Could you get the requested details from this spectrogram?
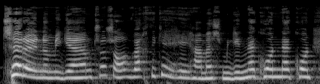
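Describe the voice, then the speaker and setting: A woman in her thirties giving parenting advice in a lively, direct way, often acting out short lines spoken to a child. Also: extremely high pitch. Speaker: parenting educator.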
